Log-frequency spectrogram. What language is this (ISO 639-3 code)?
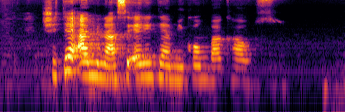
pcm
